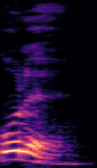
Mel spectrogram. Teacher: ہمارے ہاں لام کو ہلا کر پڑھا جاتا ہے، جس سے اس پر بھی قلقلہ محسوس ہوتا ہے۔ مثلا قل هو اللہ احد میں قل کو قل پڑھا جاتا ہے، یہ غلطی ہے اور اسے بغیر ہلائے قل پڑھنا چاہیے، قل۔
